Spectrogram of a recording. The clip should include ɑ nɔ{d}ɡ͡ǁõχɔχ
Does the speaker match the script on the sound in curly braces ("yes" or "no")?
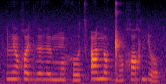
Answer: no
